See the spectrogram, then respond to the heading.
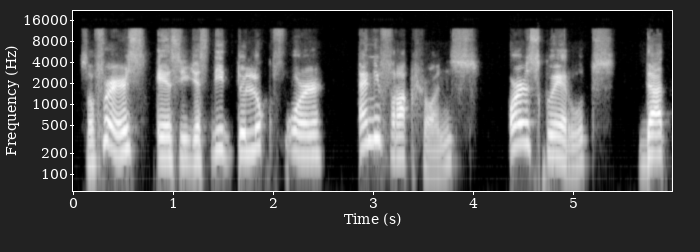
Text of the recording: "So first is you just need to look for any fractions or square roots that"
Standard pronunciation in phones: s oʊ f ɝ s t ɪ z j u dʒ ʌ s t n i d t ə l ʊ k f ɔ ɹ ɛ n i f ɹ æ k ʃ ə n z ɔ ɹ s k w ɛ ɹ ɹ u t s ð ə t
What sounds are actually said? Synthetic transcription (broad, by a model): s oʊ f ɝ s t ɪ s j u dʒ ʌ s t n i d t ə l ʊ k f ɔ ɹ ɛ n i f ɹ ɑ k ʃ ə n s ɔ ɹ s k w ɛ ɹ ɹ u t s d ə t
